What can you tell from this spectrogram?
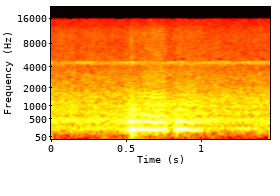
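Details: A single bee flying close by, giving two short, loud, even-pitched buzzes about a third of a second each, separated by a brief gap, over a soft background hum of other insects.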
